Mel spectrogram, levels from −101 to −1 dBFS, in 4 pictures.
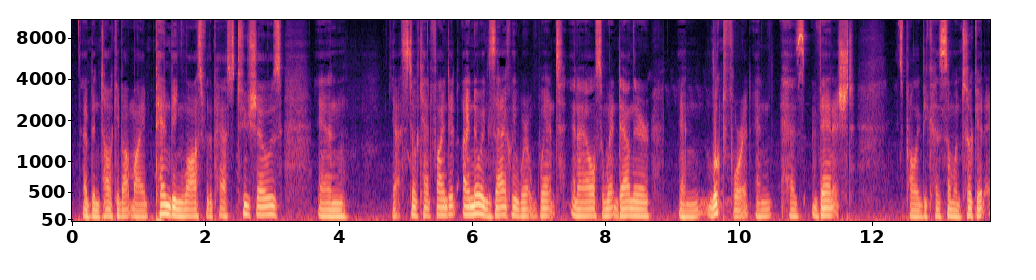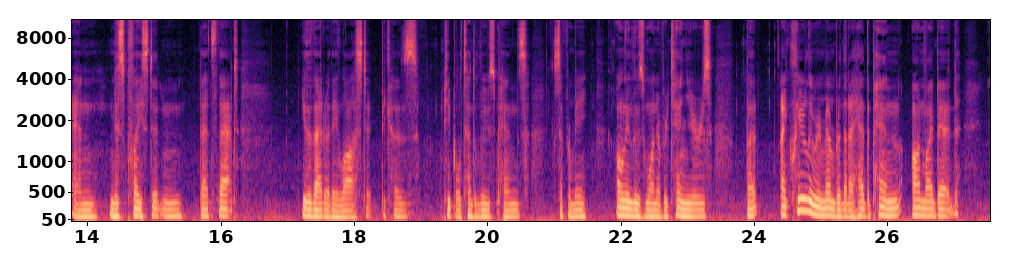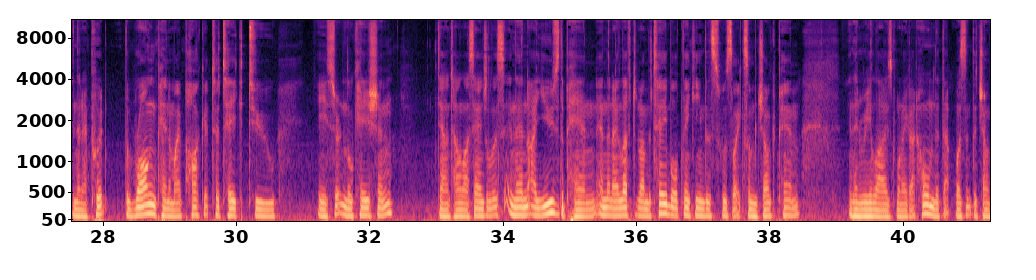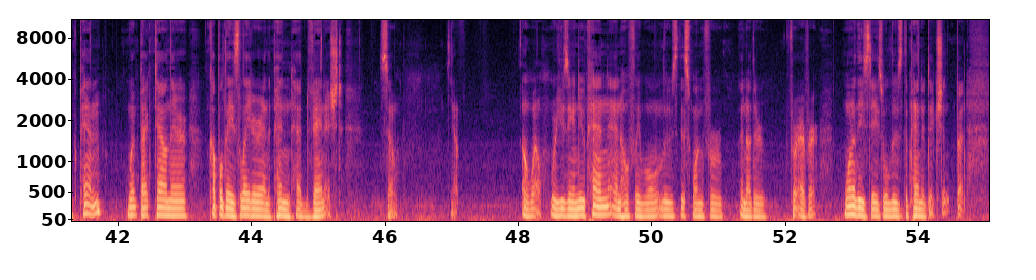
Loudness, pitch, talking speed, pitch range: -17 LUFS, 110 Hz, 195 wpm, 105-120 Hz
